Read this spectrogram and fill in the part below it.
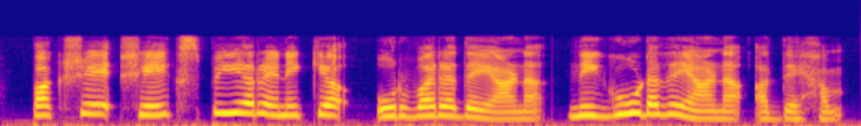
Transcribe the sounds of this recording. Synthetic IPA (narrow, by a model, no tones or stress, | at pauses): pɐkʂeʂe̞ːkʰspijɐrenikʲːɨurʋɐɾɐðejaːɳɨniɣuːɽɐðejaːɳɨʔɐd̪ːe̞ːhɐm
